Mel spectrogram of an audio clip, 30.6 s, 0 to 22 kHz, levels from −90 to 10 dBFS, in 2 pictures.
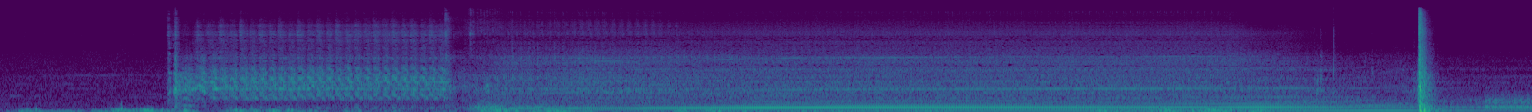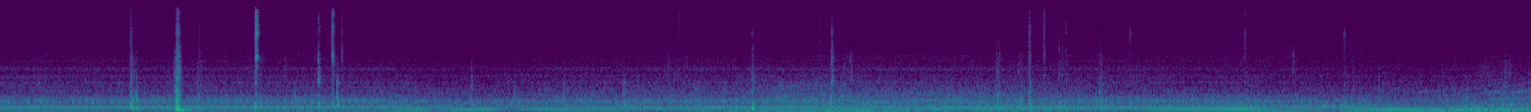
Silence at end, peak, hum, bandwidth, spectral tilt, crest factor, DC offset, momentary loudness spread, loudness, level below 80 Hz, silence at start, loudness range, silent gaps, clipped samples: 0 s; -10 dBFS; none; 16.5 kHz; -5.5 dB/octave; 32 dB; under 0.1%; 8 LU; -43 LUFS; -50 dBFS; 0.05 s; 6 LU; none; under 0.1%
